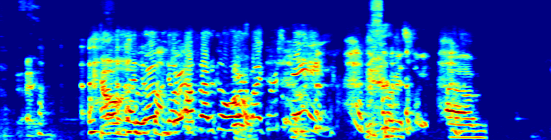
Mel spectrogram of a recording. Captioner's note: laughing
